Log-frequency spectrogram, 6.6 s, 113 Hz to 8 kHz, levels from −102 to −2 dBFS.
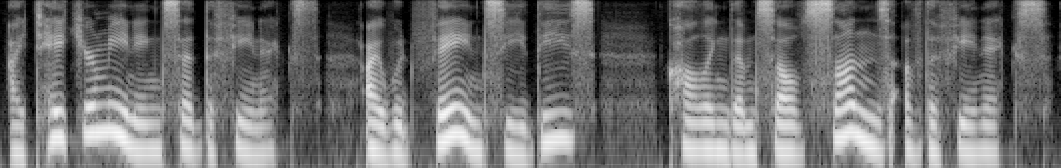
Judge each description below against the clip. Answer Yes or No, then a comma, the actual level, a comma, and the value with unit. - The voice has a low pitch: No, high, 190 Hz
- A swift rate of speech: No, average, 165 wpm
